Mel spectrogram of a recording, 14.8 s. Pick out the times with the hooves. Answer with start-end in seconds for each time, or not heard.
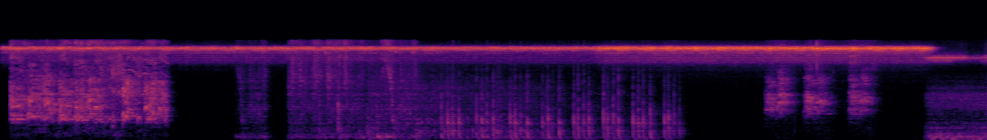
3.5-10.2.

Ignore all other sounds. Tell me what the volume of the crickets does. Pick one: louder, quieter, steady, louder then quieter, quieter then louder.
louder.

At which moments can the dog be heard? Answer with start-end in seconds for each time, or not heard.
0.1-2.5, 11.4-13.2.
